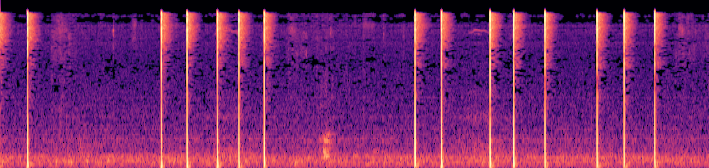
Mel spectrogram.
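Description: A black nylon zip tie, looped and held steady in gloved hands, has its tail ratcheted through the head. Fourteen sharp, bright clicks come in irregular clusters, each dying away almost instantly. A faint low hum sits underneath, with a soft muffled rustle midway.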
